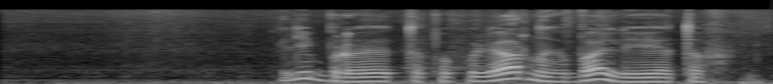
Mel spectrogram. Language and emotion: Russian, sad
